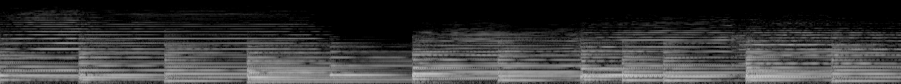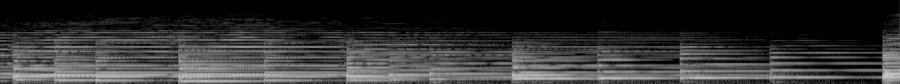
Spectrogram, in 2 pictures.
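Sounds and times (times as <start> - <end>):
violin playing: 0.0 - 17.0.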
